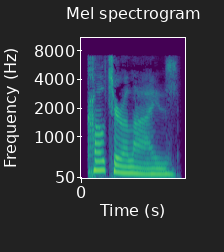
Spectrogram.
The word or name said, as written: culturalization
